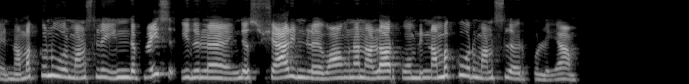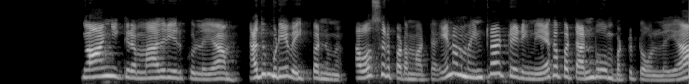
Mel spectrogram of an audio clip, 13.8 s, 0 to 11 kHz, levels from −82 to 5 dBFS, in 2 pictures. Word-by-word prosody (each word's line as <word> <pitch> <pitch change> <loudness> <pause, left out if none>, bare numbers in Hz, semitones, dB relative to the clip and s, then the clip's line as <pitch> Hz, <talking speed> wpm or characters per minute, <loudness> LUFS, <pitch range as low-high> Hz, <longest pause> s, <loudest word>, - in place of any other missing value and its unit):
நமக்குன்னு 320 - -1
ஒரு 280 - -3
மனசுல 275 +3 -3
"இந்த 275 -1 +2
பிரைஸ். 410 +9 +2 0.2
இதுல 270 0 -1 0.2
இந்த 255 +1 -1 0.2
ஷேரிங்ல 275 -1 +5
வாங்குனா 265 +2 0
நல்லா 260 +2 +5
இருக்கும்." 260 -1 -5
அப்படின்னு 255 0 -1
நமக்கு 335 +5 -1
ஒரு 290 - -3
மனசுல 255 +3 -5
இருக்கும். 215 -2 -14
இல்லையா. 195 +4 -2 2.1
வாங்கிக்கிற 300 -2 +5
மாதிரி 265 +2 +3
இருக்கும் 240 -2 -8
இல்லையா. 205 +2 -1 0.4
அது 290 - +4
முடிய 330 -1 +3
வெயிட் 235 +1 -2
பண்ணுவேன். 205 -7 -4 0.2
அவசரப்பட 325 - -2
மாட்டேன். 195 +2 -10
ஏன்னா 415 - +1
நம்ம 310 -4 +3
இன்ட்ரா 415 +10 +2
டிரேடிங் 245 -9 -1
ஏகப்பட்ட 305 -4 -1
அனுபவம் 275 -2 -3
பட்டுட்டோம் 195 -1 -9
இல்லையா. 180 +10 +1
260 Hz, 150 wpm, -24 LUFS, 230-290 Hz, 2.1 s, ஷேரிங்ல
